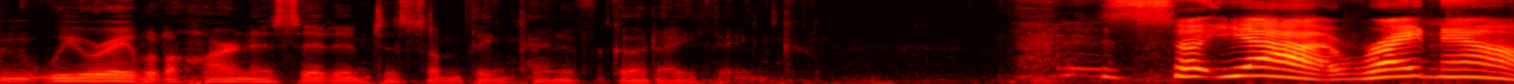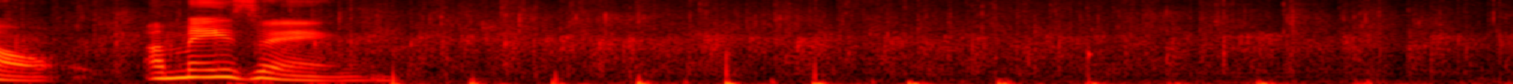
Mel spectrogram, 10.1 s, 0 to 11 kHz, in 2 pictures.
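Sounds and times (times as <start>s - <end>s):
audience applause: 5.2s - 10.0s.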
